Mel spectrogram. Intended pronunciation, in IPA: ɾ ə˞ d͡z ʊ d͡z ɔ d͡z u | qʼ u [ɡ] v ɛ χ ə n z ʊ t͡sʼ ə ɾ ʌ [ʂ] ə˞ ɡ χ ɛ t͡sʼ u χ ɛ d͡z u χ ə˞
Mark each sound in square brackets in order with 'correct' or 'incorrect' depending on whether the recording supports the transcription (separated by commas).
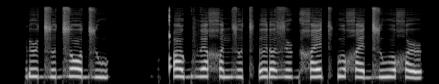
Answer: correct, incorrect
